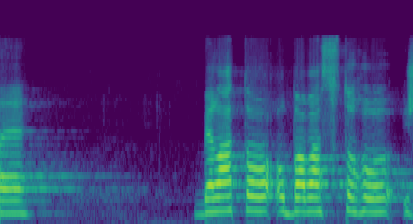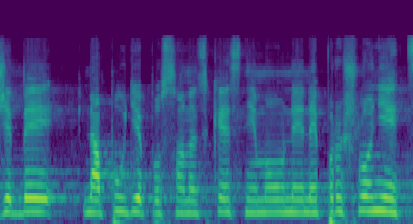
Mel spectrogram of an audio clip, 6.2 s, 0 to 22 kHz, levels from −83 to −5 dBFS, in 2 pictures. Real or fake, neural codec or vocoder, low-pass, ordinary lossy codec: real; none; 10.8 kHz; MP3, 96 kbps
